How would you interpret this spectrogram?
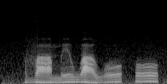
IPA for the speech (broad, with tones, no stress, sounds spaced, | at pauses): v aː˨ m e˧ w aː˨ w o˦ | o˦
